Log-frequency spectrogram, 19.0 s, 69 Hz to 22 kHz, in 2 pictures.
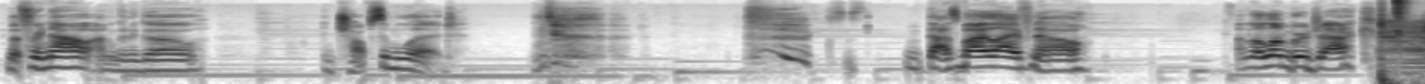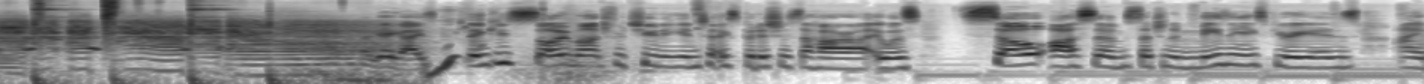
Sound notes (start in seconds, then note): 3.6 laughs; 9.2 upbeat rock music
